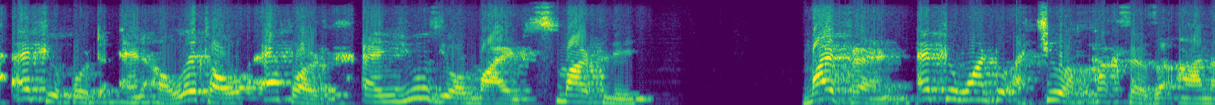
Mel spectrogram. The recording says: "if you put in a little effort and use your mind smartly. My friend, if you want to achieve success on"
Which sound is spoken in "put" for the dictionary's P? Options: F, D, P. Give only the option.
P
